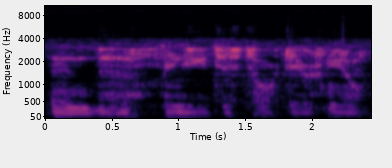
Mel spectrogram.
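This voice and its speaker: Lowish male ham operator, casual banter, phone-thin radio signal drowned in noise. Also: fairly even intonation, normal speed. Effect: radio transmission. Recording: narrowband ham radio, very heavy static.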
